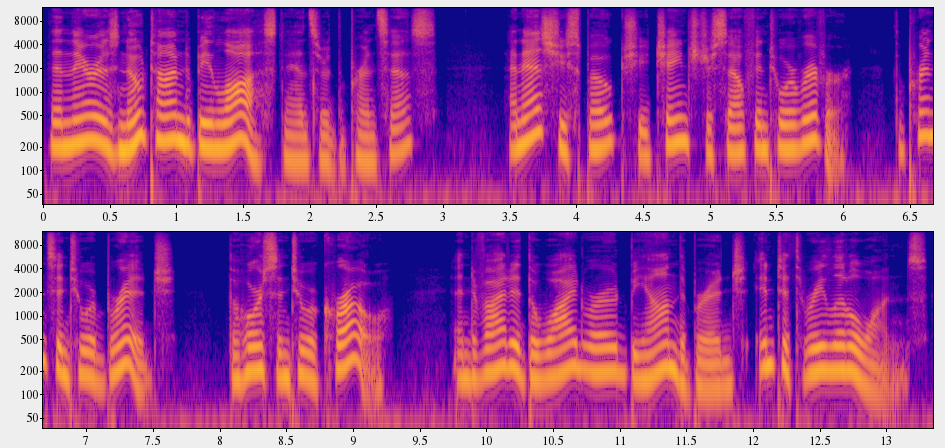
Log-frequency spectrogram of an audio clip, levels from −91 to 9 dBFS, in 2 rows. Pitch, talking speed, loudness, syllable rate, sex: 190 Hz, 195 wpm, -17 LUFS, 5.4 syllables/s, female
